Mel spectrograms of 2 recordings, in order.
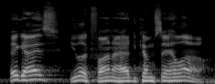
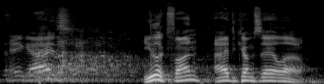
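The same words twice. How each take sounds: First: It is said fast. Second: It is said slowly.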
